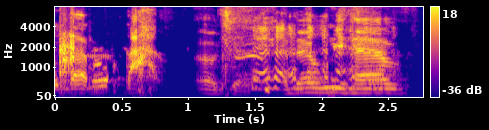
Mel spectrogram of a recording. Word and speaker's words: DeRocca: Or if you're from Ibiza, Gabriel Oh DeRocca. my god. I love that. I love that. No. Do not roll your R's in the same chat with me. Gabriel Daroca.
